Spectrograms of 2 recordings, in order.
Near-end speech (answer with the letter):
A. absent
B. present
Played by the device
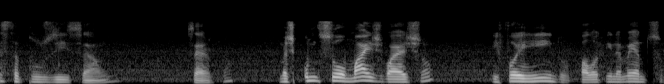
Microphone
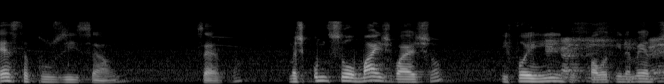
B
